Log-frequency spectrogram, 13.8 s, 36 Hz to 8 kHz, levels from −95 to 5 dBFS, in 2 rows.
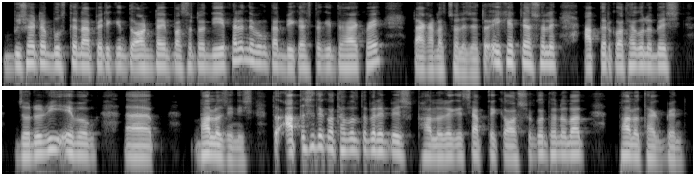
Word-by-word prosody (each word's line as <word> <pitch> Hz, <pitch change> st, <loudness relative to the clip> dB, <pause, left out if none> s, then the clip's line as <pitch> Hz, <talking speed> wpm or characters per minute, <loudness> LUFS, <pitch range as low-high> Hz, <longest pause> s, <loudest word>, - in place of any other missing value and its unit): বিষয়টা 155 Hz, +2 st, +3 dB
বুঝতে 140 Hz, +2 st, 0 dB
না -, -, +7 dB
পেরে 140 Hz, -1 st, 0 dB
কিন্তু 135 Hz, -1 st, -3 dB
1 130 Hz, 0 st, +5 dB
টাইম 135 Hz, -1 st, +3 dB
পাসওয়ার্ড 130 Hz, +1 st, -3 dB
টা -, -, +1 dB
দিয়ে 135 Hz, +1 st, +3 dB
ফেলেন 190 Hz, +2 st, +2 dB
এবং 155 Hz, -, 0 dB
তার 135 Hz, -1 st, 0 dB
bKash 125 Hz, -1 st, 0 dB
টা -, -, -4 dB
কিন্তু 130 Hz, 0 st, -4 dB
হ্যাক 125 Hz, 0 st, +4 dB
হয়ে 165 Hz, +3 st, +3 dB, 0.4 s
টাকাটা 115 Hz, 0 st, +3 dB
চলে 105 Hz, -3 st, -1 dB
যায়। 100 Hz, -, -4 dB
তো -, -, +1 dB
এইক্ষেত্রে 160 Hz, 0 st, +2 dB
আসলে 150 Hz, 0 st, +1 dB, 0.4 s
আপনার 125 Hz, +2 st, -2 dB
কথাগুলো 135 Hz, +1 st, +1 dB
বেশ 135 Hz, -2 st, 0 dB, 0.4 s
জরুরি 135 Hz, +8 st, +1 dB, 0.2 s
এবং 130 Hz, -2 st, 0 dB, 0.4 s
অ্যা 115 Hz, -1 st, +2 dB, 0.7 s
ভালো 130 Hz, -2 st, +7 dB
জিনিস। 100 Hz, -2 st, -6 dB, 0.3 s
তো -, -, 0 dB
আপনার 190 Hz, -, +2 dB
সাথে 210 Hz, 0 st, +1 dB
কথা 175 Hz, -, -2 dB
বলতে 170 Hz, 0 st, -3 dB
পেরে 160 Hz, -1 st, +3 dB
বেশ 140 Hz, -4 st, +1 dB, 0.2 s
ভালো 115 Hz, -1 st, -1 dB
লেগেছে। 120 Hz, 0 st, -3 dB
আপনাকে -, -, -7 dB
অসংখ্য 120 Hz, +5 st, -5 dB
ধন্যবাদ। 135 Hz, 0 st, +2 dB, 0.4 s
ভালো 125 Hz, -2 st, +4 dB
থাকবেন। 105 Hz, -2 st, -3 dB
130 Hz, 200 wpm, -24 LUFS, 120-140 Hz, 0.7 s, না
